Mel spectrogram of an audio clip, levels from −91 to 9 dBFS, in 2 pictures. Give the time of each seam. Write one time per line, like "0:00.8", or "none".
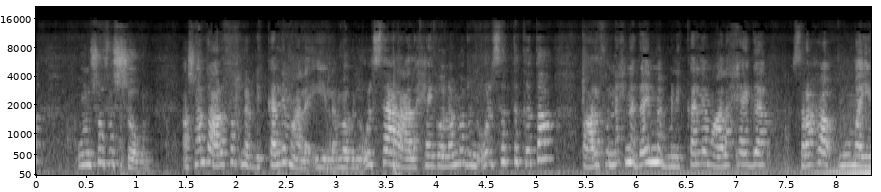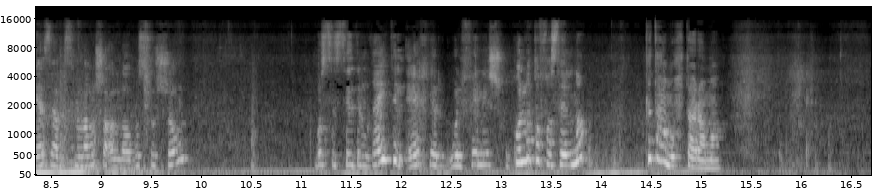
none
